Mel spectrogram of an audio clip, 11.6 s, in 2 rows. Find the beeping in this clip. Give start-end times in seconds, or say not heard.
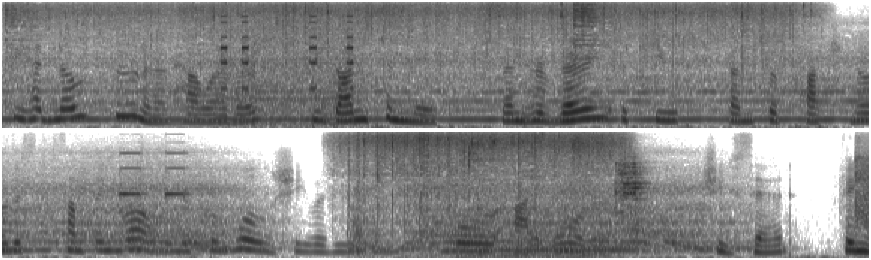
1.4-2.4, 6.5-7.1.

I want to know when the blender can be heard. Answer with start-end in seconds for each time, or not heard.
0.0-11.5.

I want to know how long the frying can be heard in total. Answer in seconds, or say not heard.
8 s.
